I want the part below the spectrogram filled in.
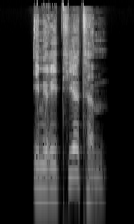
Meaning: strong dative masculine/neuter singular of emeritiert
- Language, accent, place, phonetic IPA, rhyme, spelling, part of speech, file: German, Germany, Berlin, [emeʁiˈtiːɐ̯təm], -iːɐ̯təm, emeritiertem, adjective, De-emeritiertem.ogg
